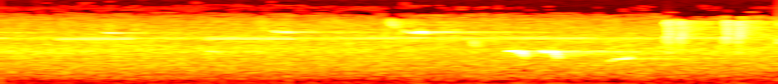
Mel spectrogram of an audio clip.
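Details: Common nightingale in a forest at night, giving separated whistles that rise to two loud paired notes and a low slur, ending in short scratchy bursts, with a steady high hum behind.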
